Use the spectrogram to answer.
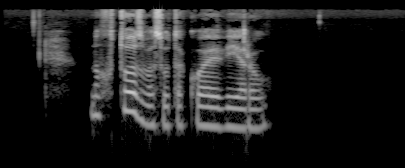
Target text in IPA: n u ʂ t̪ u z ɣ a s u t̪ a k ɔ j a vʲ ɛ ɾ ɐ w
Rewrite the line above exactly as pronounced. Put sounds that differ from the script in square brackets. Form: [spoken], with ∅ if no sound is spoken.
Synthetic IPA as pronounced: n u [x] t̪ [ɔ] z [v] a s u t̪ a k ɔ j [ɐ] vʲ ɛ ɾ ɐ w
